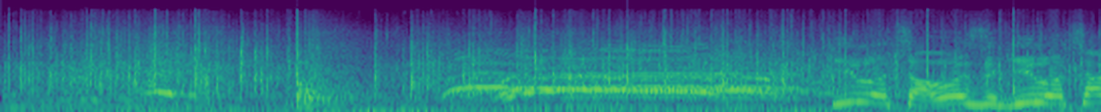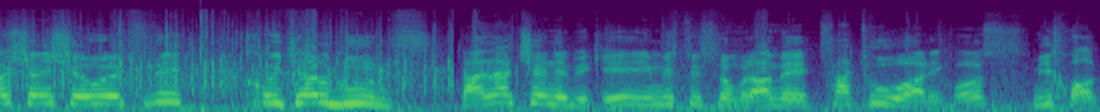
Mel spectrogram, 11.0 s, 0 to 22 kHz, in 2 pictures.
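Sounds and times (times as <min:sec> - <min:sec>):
crowd cheering and applause: 0:00.0 - 0:07.8
hand clapping: 0:00.0 - 0:07.8
ball hitting target with thud: 0:01.4 - 0:02.0.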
